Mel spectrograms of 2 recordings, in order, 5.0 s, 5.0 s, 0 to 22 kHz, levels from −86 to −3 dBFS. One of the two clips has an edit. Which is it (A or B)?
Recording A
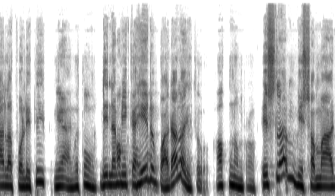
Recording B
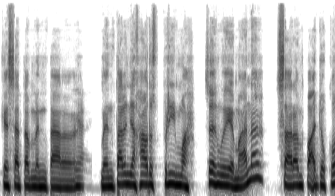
B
